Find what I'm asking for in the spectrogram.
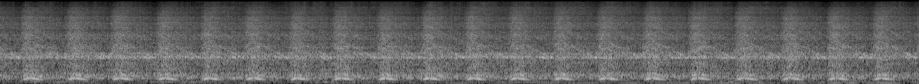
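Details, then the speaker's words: Karcher pressure washer rebuilt from B202 and K2 14 units (frost damage, motor failure), spraying under load: motor and pump surge about twice a second; buzzes before water on; cleans fine, pulsing cause unknown. "i'm not entirely sure what uh that pulsing noise is from i don't i have a bosch one that i use"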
